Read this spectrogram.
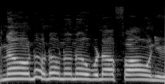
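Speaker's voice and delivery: high, fast, protesting voice. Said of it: "And we were like".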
